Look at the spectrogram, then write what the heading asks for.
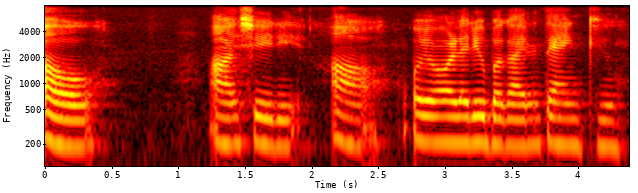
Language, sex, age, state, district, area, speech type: Malayalam, female, 18-30, Kerala, Ernakulam, rural, spontaneous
